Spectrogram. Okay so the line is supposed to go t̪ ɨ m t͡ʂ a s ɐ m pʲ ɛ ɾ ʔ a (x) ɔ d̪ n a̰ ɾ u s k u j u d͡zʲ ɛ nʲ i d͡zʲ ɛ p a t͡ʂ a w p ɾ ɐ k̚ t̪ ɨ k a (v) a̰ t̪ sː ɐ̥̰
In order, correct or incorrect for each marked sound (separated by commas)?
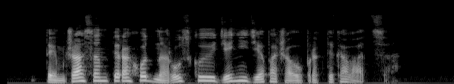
correct, correct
